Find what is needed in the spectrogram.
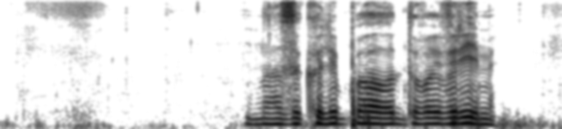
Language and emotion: Russian, angry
